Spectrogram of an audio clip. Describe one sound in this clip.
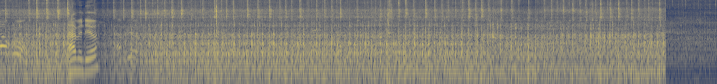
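A dirt bike engine idles close by with a loud, steady rumble.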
